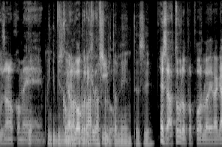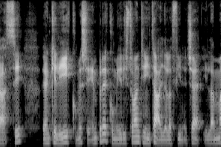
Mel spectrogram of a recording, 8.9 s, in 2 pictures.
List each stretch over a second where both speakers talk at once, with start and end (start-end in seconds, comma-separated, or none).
0.5-2.4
